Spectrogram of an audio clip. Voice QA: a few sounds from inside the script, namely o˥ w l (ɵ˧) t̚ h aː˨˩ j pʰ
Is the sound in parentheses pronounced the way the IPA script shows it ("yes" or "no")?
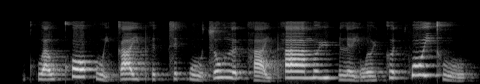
yes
